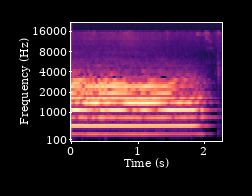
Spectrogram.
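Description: A trumpet sounds a single sustained E-flat, clean and steady for about two seconds, then fades and stops, alone in a quiet room.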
